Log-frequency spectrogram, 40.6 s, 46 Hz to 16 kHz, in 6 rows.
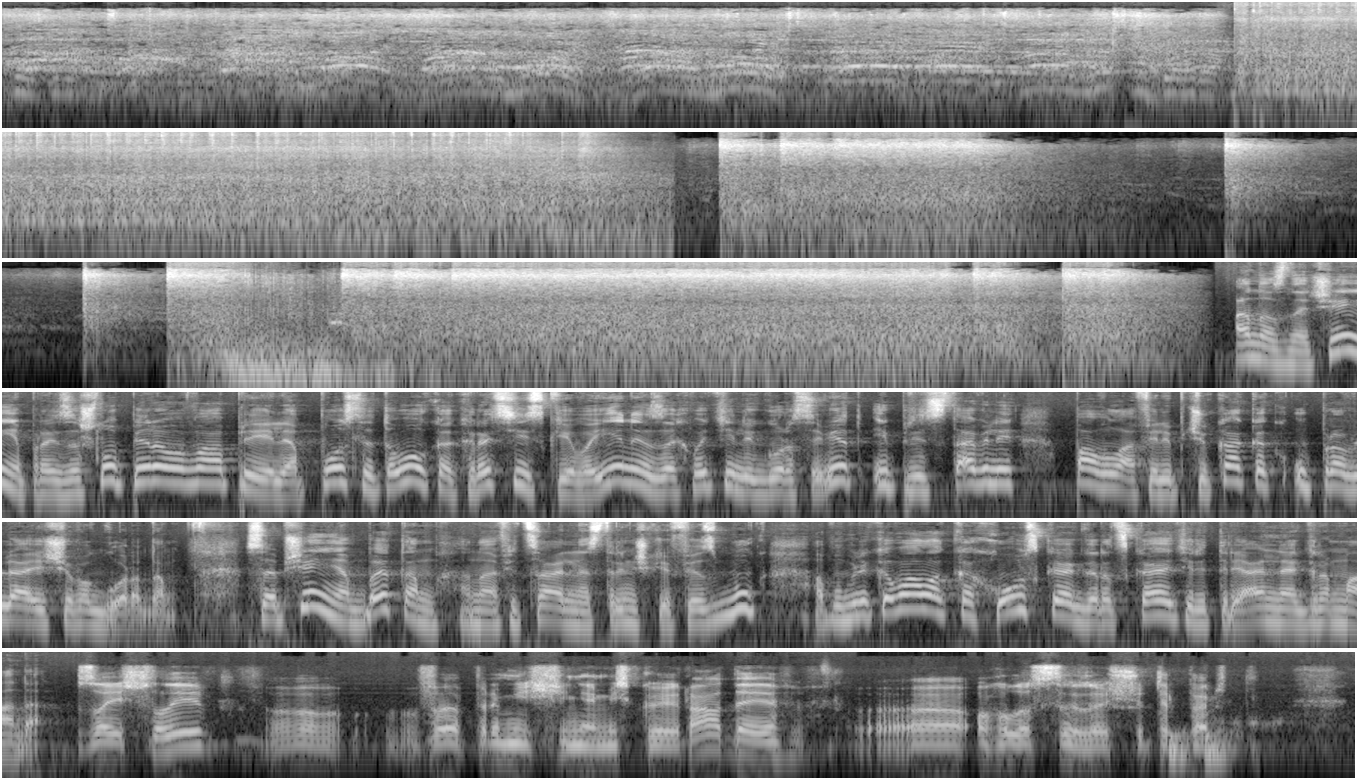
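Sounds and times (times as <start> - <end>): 
protest crowd shouting: 0.0 - 8.4, 12.3 - 14.0
grenade blasts dispersing a protest crowd: 5.5 - 19.6
rapid gunfire bursts at a protest: 6.2 - 12.3, 12.9 - 19.6
speech: 19.8 - 40.6.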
